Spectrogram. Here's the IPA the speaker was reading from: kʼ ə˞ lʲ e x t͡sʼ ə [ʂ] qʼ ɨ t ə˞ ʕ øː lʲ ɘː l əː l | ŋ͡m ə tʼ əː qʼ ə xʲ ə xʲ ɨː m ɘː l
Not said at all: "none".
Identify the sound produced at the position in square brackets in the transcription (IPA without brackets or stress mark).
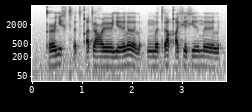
t͡s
